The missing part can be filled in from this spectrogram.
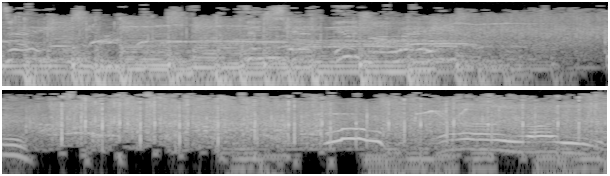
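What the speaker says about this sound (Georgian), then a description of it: "აპლოდისმენტები დავით" An audience bursts into applause, with clapping and some cheering that swells in the second half, heard over music and voices in a lively show setting.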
